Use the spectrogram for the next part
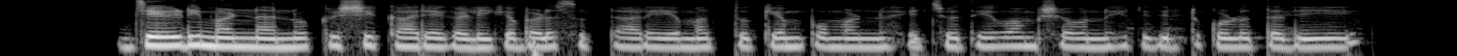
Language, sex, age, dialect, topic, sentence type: Kannada, female, 25-30, Coastal/Dakshin, agriculture, question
